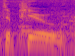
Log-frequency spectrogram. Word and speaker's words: Depuy: Depew. It's actually spelled Depuy. It's like D-E-P. – It's French. – U-Y, but they pronounce it Depew.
